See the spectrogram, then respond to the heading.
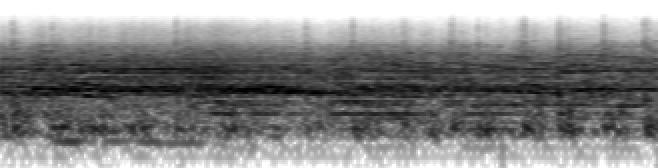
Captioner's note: cheering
